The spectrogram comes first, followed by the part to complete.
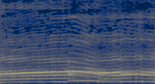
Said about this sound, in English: Because we were in the bomb shelter with them every day. As you hear that siren going,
